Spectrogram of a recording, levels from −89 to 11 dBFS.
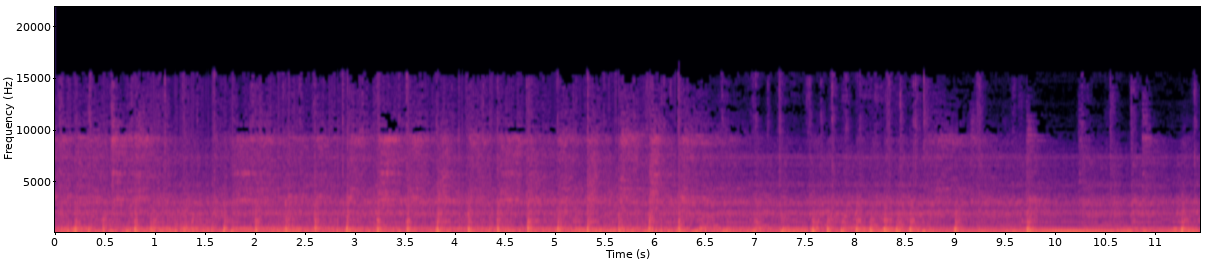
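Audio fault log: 0.00 to 6.36 s, block size mismatch (truncated): an upstream stage writes blocks nearly twice as long as the next stage reads, so the tail of each block is discarded. The sound plays about 1.88 times too fast at roughly normal pitch, with a 172 Hz buzz from the cuts, which fits 256-sample reads at 44.1 kHz. On a spectrogram, vertical lines sit every 5.8 ms over a harmonic comb at 172 Hz multiples. The waveform shows jumps at each block join.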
